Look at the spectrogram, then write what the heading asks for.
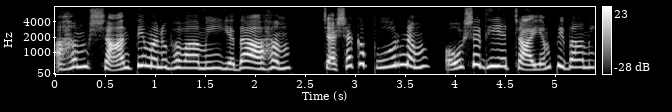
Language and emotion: Sanskrit, happy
